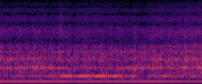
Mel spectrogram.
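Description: Loud steady low hum with a faint whirring pulse about three times a second, a dryer running far noisier than it should, cause unclear.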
